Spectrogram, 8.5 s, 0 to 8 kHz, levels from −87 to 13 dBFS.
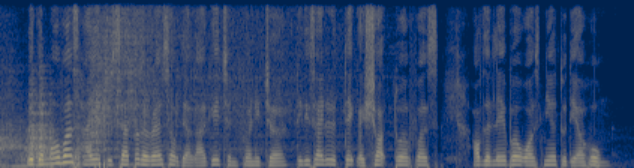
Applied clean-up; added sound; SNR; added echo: none; Water tap, faucet; 12 dB; none.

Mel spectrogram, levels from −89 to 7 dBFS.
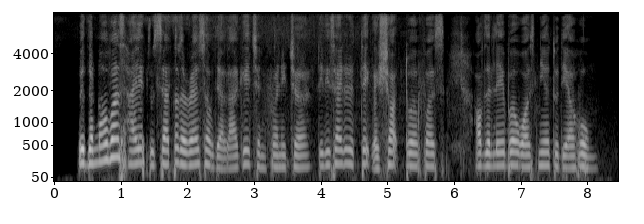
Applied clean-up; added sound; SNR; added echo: neural mask model Resemble Enhance denoiser.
